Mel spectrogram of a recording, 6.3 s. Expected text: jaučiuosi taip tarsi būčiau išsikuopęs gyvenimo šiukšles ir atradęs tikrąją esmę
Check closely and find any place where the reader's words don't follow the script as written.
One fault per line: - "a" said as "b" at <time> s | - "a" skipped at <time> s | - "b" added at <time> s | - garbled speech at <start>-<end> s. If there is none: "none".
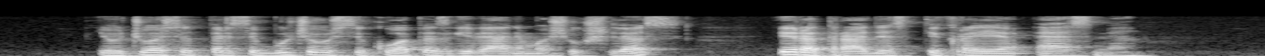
- "taip" skipped at 1.0 s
